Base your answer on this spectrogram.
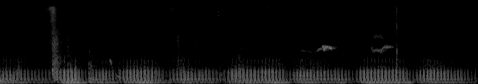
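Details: Low pulsed purring from kittens waking their owner in the morning, short swelling bursts with soft high chirps and rustling clicks in between.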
